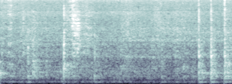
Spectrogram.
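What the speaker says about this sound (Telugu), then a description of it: "అల్లం వేగింది" Ginger frying in a pan, with a close, continuous sizzle broken by several scraping stirring strokes.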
